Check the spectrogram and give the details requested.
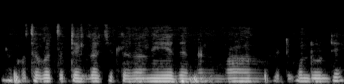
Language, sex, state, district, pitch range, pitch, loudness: Telugu, male, Andhra Pradesh, Chittoor, 140-145 Hz, 140 Hz, -23 LUFS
